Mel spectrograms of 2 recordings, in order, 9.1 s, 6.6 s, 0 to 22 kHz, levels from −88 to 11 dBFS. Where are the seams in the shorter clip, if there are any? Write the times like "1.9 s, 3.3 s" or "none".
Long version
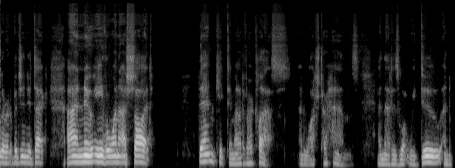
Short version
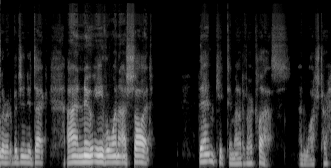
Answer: none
